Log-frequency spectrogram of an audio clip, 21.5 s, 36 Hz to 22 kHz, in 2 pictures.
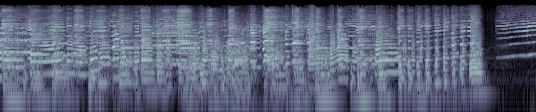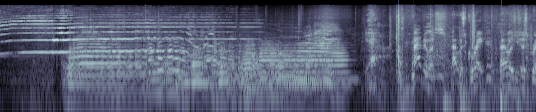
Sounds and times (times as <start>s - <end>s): Trombone: 0.0s - 9.8s, 12.0s - 17.9s.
